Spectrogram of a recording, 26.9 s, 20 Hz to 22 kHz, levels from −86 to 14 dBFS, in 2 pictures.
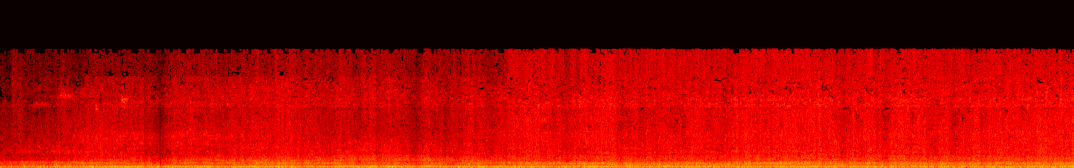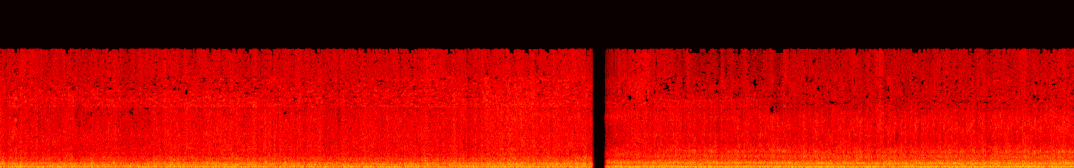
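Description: Nothing stood out on listening to this recording.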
